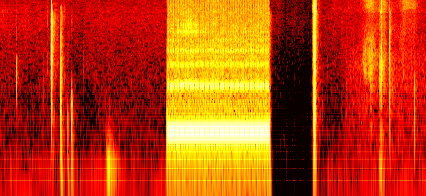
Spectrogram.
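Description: A telephone rings once with a steady electronic tone for an incoming radio show caller, standing out loudly between faint scattered clicks and brief murmurs.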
